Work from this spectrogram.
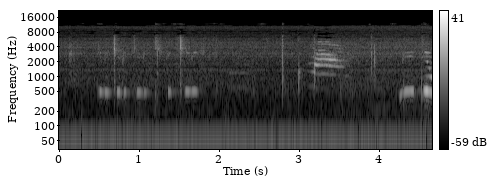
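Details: Three-year-old red point Siamese cat Binx, bored indoors, gives a bright harmonic meow midway and a rising meow at the end, with soft low voice-like sounds and clicks earlier.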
